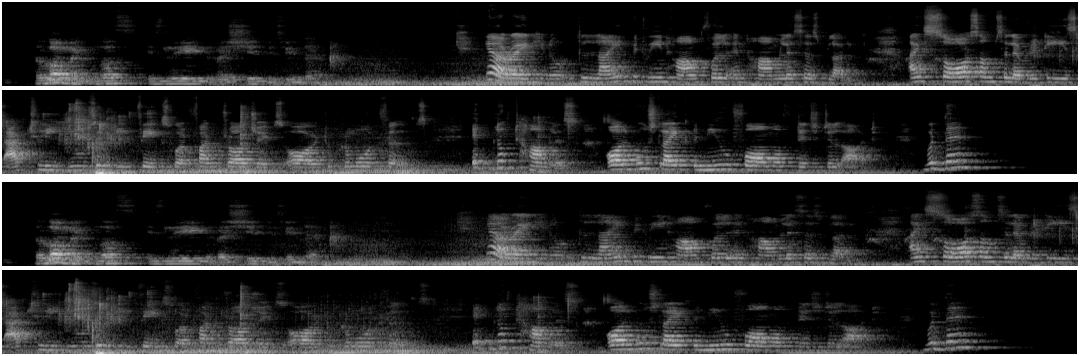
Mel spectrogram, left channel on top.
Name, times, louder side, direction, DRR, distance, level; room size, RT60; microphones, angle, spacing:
voice 1, 0.3-3.4, right 1 dB, 5° left, -4 dB, 0.7 m, -30 dB
Crow / Motorcycle, 2.0-19.8, right 2 dB, 75° right, 0.5 m, -37 dB
voice 2, 4.5-15.0 15.5-16.5 16.8-19.4 20.0-20.4, left 3 dB, 80° left, 5 dB, 0.5 m, -30 dB
sound 1, 10.2-17.5, equal, 10° right, 0.3 m, -32 dB
4.2 x 2.0 x 3.2 m, 0.72 s
head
